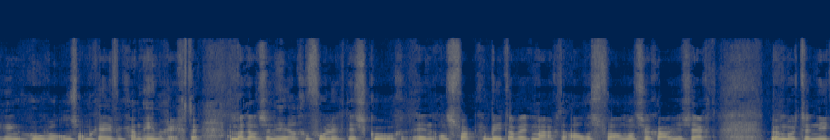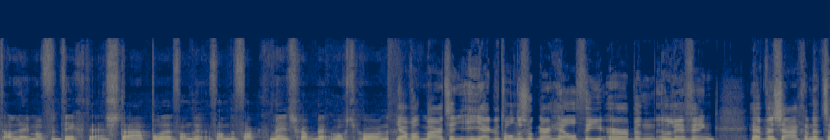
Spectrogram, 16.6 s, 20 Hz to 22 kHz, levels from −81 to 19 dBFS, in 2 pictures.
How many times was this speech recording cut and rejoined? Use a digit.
2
